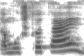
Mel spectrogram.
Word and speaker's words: Muskotáj: Muskotáj, yeah, Muscatel. Muskotáj.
